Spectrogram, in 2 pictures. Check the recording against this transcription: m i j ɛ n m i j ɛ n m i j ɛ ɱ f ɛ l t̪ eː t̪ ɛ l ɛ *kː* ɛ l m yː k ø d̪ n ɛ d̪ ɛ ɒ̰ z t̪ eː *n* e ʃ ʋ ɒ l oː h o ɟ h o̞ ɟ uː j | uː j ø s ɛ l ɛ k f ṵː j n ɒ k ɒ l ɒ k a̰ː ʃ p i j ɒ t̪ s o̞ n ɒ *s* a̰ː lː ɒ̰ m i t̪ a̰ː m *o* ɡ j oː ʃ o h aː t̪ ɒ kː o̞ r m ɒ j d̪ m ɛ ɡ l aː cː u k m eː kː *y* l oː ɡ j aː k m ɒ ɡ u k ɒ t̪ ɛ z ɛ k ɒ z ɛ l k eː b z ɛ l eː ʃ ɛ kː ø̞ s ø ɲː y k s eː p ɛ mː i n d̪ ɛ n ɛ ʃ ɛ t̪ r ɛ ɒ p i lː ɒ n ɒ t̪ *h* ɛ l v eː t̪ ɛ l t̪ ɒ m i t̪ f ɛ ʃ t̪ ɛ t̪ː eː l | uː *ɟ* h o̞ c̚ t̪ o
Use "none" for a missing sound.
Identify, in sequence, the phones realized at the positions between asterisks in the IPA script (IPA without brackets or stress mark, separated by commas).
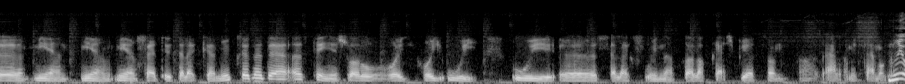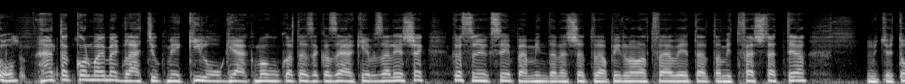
kː, ɲ, z, o, i, f, c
